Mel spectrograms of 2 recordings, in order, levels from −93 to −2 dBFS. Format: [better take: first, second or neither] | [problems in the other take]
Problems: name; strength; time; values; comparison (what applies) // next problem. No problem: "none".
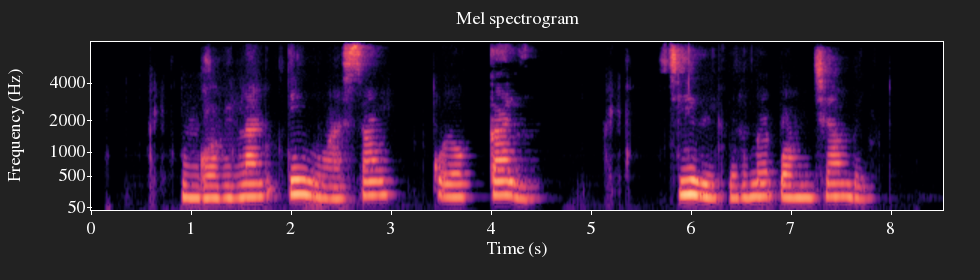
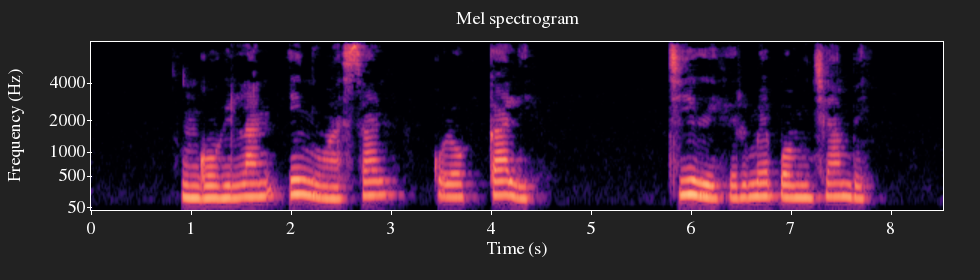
second | noise reduction (neural mask model DeepFilterNet 3)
